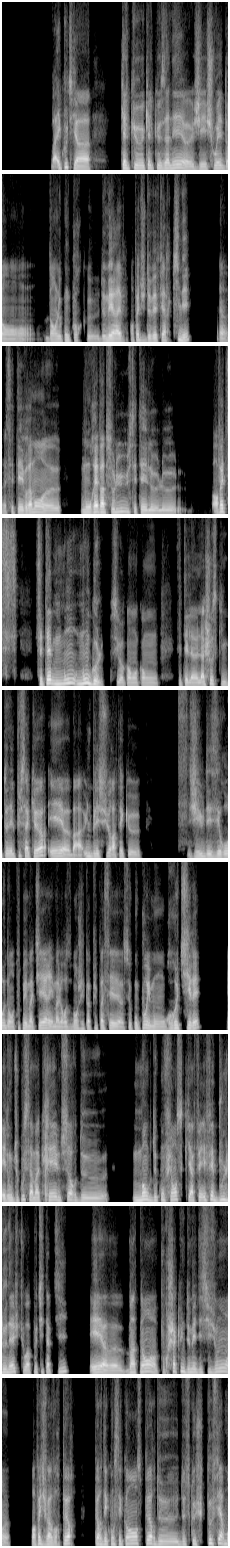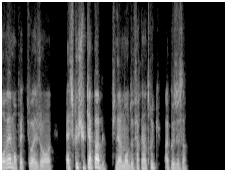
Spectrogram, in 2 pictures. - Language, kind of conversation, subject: French, advice, Comment votre confiance en vous s’est-elle effondrée après une rupture ou un échec personnel ?
- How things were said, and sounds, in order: stressed: "kiné"; stressed: "retiré"; stressed: "manque"; stressed: "capable"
